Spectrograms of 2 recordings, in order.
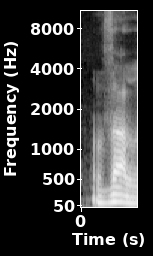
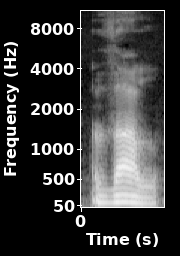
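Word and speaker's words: ذال: এ দালের উপরেই যখন নক্তা হয়ে গেল তখন সে অক্ষরের নাম কি? জাল। যেভাবে বের করে উচ্চারণ করতে হবে। জাল এরপর এই দেখুন এটা কোন অক্ষর?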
